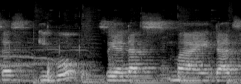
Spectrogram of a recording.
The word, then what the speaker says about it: Igbo: The Nigerian language is pronounced as Igbo.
